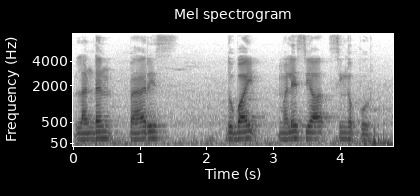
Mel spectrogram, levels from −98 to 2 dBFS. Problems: constant background noise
